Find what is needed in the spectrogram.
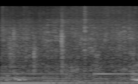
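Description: Oil sizzling in a frying pan on a gas stove while a metal spatula stirs, with a couple of light clicks of the spatula against the pan about a second in.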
